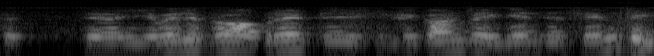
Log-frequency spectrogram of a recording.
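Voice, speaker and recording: Over noticeable background noise, a man with a fairly high pitch talks at a moderate pace. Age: 80s+. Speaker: conference speaker sharing personal story. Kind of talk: personal talk to an audience.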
